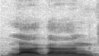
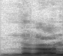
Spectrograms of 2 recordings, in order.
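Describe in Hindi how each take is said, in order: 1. पहला स्वर दीर्घ है। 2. पहला स्वर ह्रस्व है। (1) "लागान क्या होता है भाई? गलत है।" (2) "लगान होता है ना"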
